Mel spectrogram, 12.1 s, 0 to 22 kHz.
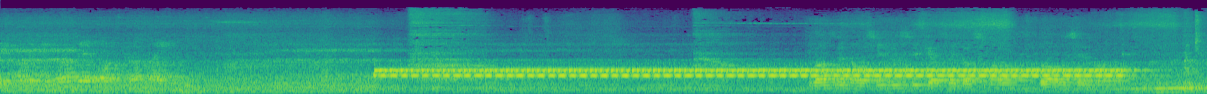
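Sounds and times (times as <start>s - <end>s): low rail-yard rumble: 0.0s - 5.6s, 7.0s - 12.0s
electronic bell ringing: 3.8s - 11.4s.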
